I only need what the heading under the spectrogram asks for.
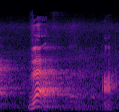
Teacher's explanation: Maka huruf ni tidak memerlukan angin. Sifat dia jahar.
